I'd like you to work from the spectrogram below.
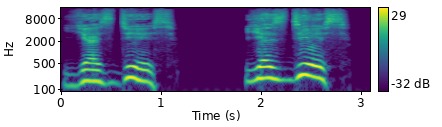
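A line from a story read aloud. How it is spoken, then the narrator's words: Shouted. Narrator (Russian): закричал Альберт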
